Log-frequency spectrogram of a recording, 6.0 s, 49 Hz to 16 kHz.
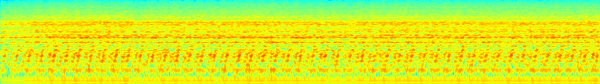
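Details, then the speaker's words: Ex-police Ford Crown Victoria P71 at cold idle on a frosty morning, hood open: busy, rattly top end with a faint repeating knock from one side, strong only right after a cold start and much weaker later; cause unclear. "you can really hear it strongly only when it's cold Only right after starting Then you can hear the knocking too, but much weaker"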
